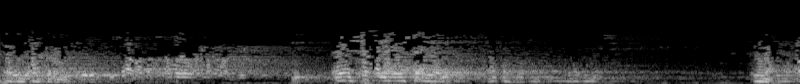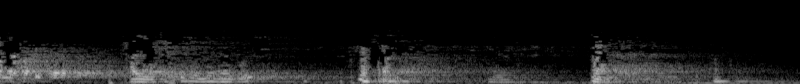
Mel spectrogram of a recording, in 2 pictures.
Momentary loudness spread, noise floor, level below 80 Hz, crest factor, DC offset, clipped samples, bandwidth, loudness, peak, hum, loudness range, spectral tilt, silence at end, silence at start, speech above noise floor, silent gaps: 21 LU; -52 dBFS; -48 dBFS; 20 dB; under 0.1%; under 0.1%; 5.2 kHz; -25 LUFS; -6 dBFS; none; 10 LU; -11.5 dB/octave; 0 s; 0 s; 29 dB; none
